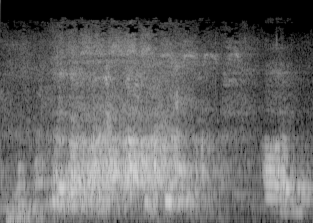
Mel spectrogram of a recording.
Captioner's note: attendees laughing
